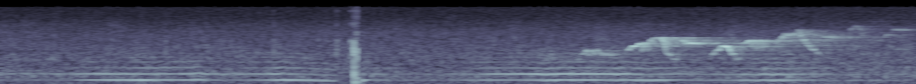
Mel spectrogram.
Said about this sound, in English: That sort of flute-like song, actually it's very, very pretty, is a Swainson's thrush. And there are a couple of other, flute singing type of thrush that we find up here. But the Swainson's kind of, it's recognizable because it winds up the scale.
